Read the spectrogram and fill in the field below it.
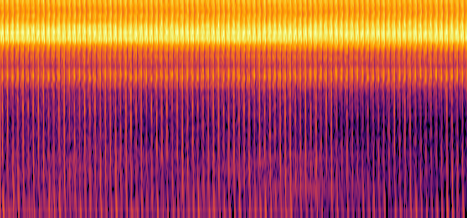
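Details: Grasshoppers calling loudly: a bright, high, rasping buzz pulsing evenly about four times a second, with nothing else heard.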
